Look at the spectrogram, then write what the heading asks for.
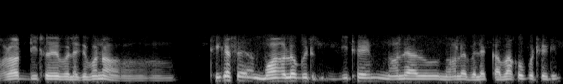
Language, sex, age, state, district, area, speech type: Assamese, male, 18-30, Assam, Dibrugarh, rural, conversation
